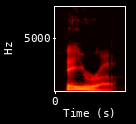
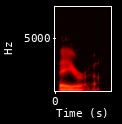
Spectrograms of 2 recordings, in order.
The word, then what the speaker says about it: Feyre: So it begins with our protagonist, Feyre, I believe is how you pronounce it. Feyre.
